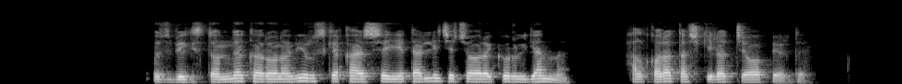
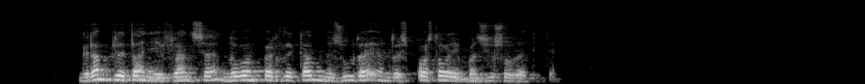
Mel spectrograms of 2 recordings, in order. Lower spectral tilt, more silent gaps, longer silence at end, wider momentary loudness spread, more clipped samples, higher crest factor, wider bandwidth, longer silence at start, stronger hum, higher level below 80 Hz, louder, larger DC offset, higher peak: second, -6 dB/octave vs -8.5 dB/octave; first, 6.07-6.25 s vs none; second, 0.95 s vs 3.1 s; about the same, 10 LU vs 9 LU; neither; about the same, 16 dB vs 18 dB; about the same, 7.8 kHz vs 7.6 kHz; first, 1.55 s vs 0.8 s; neither; first, -56 dBFS vs -62 dBFS; about the same, -15 LUFS vs -17 LUFS; neither; about the same, 0 dBFS vs -2 dBFS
